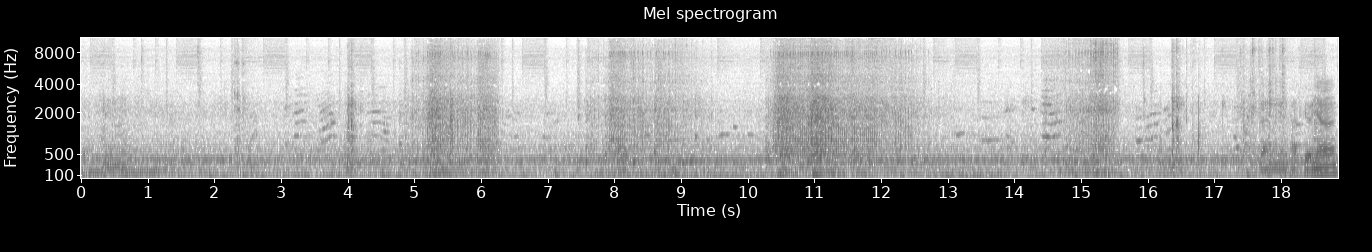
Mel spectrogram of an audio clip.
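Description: A sewing machine runs a two-row chain stitch on a cotton T-shirt in loud, continuous buzzing stretches. A voice speaks at times alongside the machine noise.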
